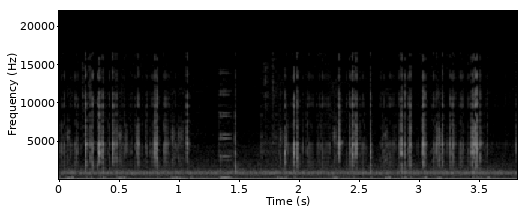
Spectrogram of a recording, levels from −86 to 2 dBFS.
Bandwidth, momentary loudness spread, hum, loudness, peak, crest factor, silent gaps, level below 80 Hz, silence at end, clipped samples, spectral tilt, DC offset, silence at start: 17 kHz; 6 LU; none; -44 LUFS; -20 dBFS; 24 dB; none; -48 dBFS; 0 s; under 0.1%; -2.5 dB/octave; under 0.1%; 0 s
